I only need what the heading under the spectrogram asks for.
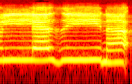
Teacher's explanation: الَّذِينَ کا لام باریک رکھیں گے، ٹھیک ہے۔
